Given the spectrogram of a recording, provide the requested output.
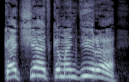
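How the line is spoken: Frantic overjoyed yell. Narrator (Russian): истошно завопил астроном, не в силах справиться с переполнявшими его эмоциями

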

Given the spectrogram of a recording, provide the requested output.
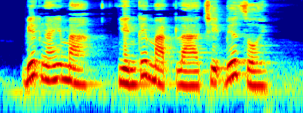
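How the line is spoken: Smiling. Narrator (Vietnamese): Chị mỉm cười rồi nói

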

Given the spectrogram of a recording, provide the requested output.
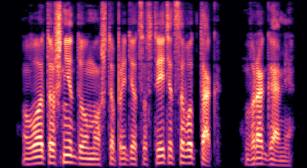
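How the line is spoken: Quiet, slightly annoyed. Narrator (Russian): негромко, с долей досады произнес воин

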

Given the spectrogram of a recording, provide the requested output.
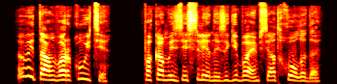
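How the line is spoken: Brother's hoarse rasp. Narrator (Russian): Прохрипел братец

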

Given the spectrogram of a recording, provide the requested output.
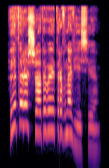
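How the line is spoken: Gloomy goddess. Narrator (Russian): мрачно отозвалась богиня

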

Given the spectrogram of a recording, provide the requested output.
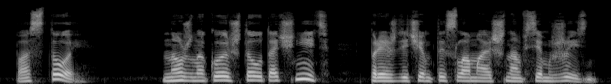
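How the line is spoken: Grim declaration. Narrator (Russian): мрачно заявил старший принц

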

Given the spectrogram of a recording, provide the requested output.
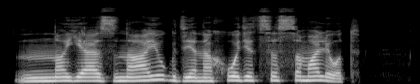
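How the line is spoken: Loud, fearful announcement. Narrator (Russian): громко объявила Ники, стараясь не стучать зубами от страха

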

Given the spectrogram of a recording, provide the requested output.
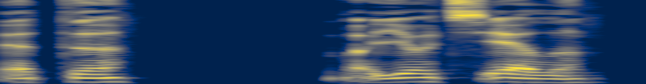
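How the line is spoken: Strange anguished broken voice. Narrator (Russian): сказала она совсем не своим, страдальчески надломленным голосом

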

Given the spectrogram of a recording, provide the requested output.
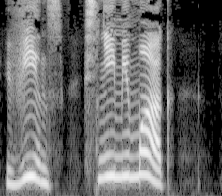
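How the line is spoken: Unrestrained loud yell. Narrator (Russian): заорала я, уже не стесняясь

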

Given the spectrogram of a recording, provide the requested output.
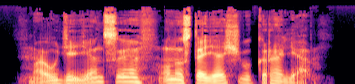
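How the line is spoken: Mumbling while chewing. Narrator (Russian): пробормотал я, разжевывая кусок курятины

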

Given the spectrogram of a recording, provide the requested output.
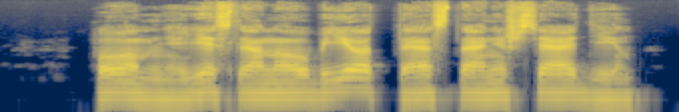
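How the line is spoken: Grim warning. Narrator (Russian): мрачно предупредил он

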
